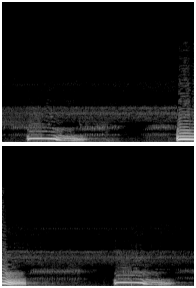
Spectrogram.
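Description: Barred Owl giving three loud, hoarse hoots about three seconds apart, each held steady and then sliding down at the end.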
